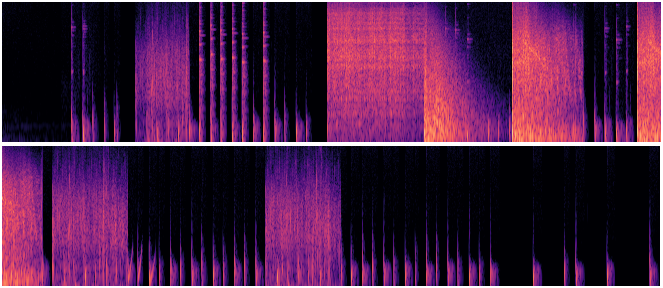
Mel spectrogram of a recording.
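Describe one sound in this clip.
Small balls tick and clatter in quick succession.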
